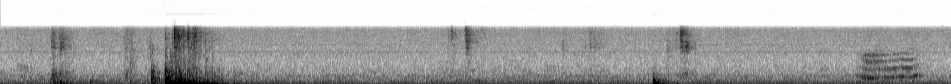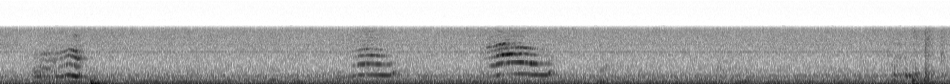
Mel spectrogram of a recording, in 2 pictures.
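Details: Domestic cat indoors knocking on a bedroom door while no one else was home: one loud thudding knock and a few softer taps, then several short, soft, rising-and-falling meows in small clusters over a low steady hum.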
